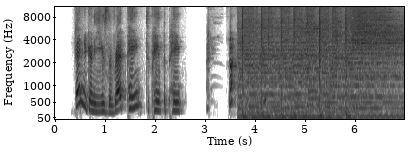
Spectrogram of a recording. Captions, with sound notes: - Then you're gonna use the red paint to paint the paint. (laughs) (upbeat music)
